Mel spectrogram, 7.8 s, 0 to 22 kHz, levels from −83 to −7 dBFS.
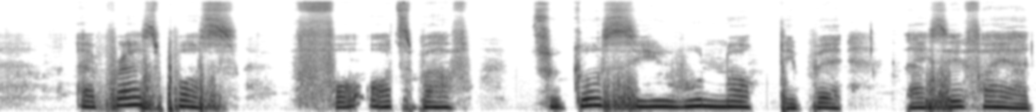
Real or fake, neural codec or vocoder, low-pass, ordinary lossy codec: real; none; none; none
